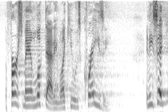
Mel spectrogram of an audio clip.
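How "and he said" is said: normal talking voice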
